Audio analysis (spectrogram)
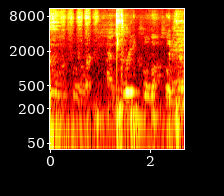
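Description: Hands rub shortening into flour for Irish soda bread, making soft, close dry rasping and brushing strokes in an uneven rhythm, fairly quiet.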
